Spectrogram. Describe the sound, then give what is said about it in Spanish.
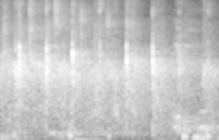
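A small audience applauds at an education discussion event with faint, scattered claps and a few sharper individual hand claps standing out. “Muy bien, bueno, un aplauso para Antonio.”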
